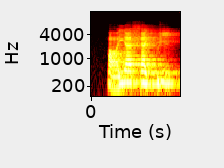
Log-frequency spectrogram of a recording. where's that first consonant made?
palate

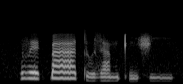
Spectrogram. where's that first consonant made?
lips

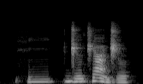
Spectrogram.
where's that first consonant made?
throat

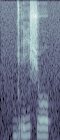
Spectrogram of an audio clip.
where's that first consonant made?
velum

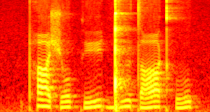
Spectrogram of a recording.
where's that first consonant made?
lips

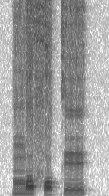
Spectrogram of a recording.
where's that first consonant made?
lips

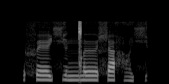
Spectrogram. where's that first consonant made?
lips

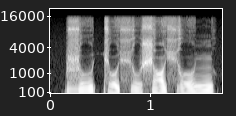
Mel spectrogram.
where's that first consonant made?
tongue tip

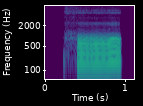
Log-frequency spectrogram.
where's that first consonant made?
throat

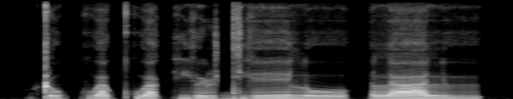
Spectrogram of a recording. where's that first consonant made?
retroflex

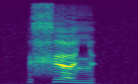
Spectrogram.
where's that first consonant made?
velum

